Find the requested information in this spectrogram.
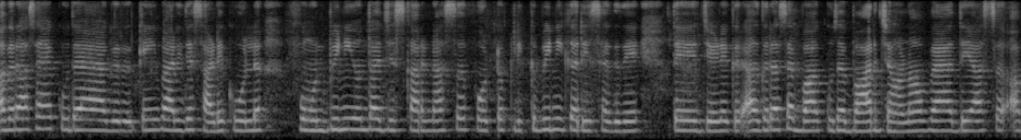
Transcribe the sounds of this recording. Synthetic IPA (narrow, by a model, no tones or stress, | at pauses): əɡəɾəsɛ̃ːkʊd̪ɛːəɡəɾkəĩːʋaːɾiːd̪eːsaːɖeːkoːl | pʰoːnbiːnĩːɦõːnd̪aːd͡ʒɪskaːɾəɳəspʰoːʈoːklɪkbiːnĩːkəɾiːsəkd̪eː | t̪eːd͡ʒeːɽeːkəɾəɡəɾəsɛ̃ːbaːkʊd̪ɛːbaːɾd͡ʒaːɽ̃aːʊʋɛːd̪eːəsə̰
